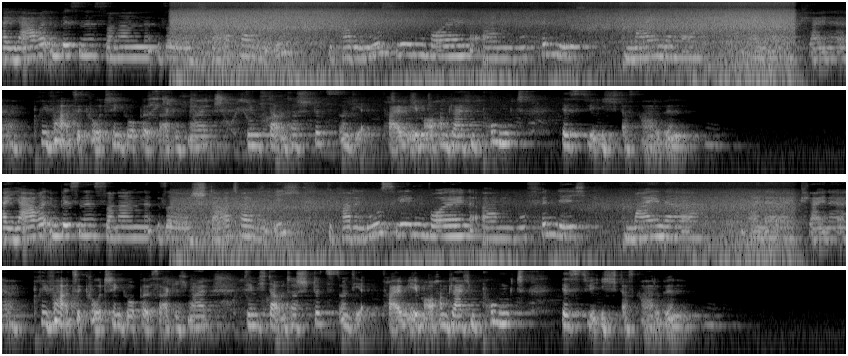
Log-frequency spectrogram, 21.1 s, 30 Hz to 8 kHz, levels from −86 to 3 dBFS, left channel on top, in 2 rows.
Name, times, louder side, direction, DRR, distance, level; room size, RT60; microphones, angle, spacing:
voice 1, 0.0-8.8 9.2-19.2, right 2 dB, 70° right, 9 dB, 1.3 m, -33 dB
sound 1, 2.1-9.9, left 6 dB, 55° left, 0.9 m, -37 dB
sound 2, 12.3-17.6, left 4 dB, 35° left, 1.5 m, -53 dB
voice 2, 19.3-19.6, right 1 dB, ahead, 1 dB, 3.1 m, -45 dB
26.0 x 12.0 x 4.4 m, 0.74 s
head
